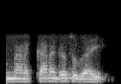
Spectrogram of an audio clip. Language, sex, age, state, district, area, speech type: Malayalam, male, 18-30, Kerala, Malappuram, rural, conversation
